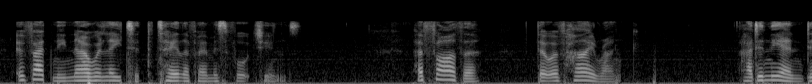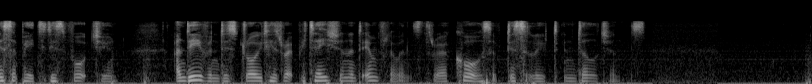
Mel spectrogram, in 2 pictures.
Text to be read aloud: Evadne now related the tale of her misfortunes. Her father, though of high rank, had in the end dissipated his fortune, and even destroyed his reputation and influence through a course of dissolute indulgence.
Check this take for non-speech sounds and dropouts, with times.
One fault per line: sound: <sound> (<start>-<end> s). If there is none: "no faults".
no faults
